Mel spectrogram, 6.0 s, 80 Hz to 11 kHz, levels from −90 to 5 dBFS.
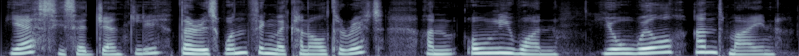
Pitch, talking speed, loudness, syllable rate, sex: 245 Hz, 180 wpm, -17 LUFS, 5.1 syllables/s, female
